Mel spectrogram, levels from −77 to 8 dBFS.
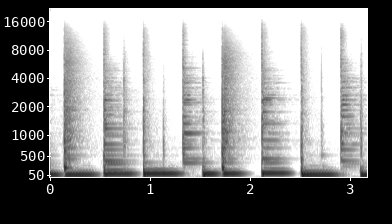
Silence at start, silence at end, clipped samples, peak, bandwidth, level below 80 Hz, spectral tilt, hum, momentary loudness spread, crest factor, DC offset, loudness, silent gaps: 0 s; 0 s; under 0.1%; 0 dBFS; 13.5 kHz; -18 dBFS; -6 dB/octave; none; 3 LU; 12 dB; under 0.1%; -15 LUFS; none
